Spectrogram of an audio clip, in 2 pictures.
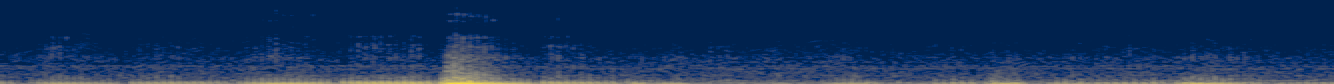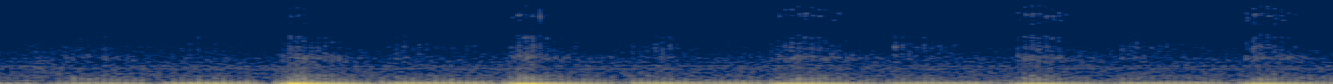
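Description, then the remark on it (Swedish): A cat named Elvis purrs into the microphone, steadily in a low, rumbling drone with a rhythmic pulse, broken by a couple of brief louder bumps and soft higher rustles. No one speaks. “Pudra i mikrofonen.”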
